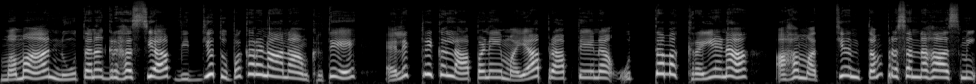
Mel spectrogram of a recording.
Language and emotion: Sanskrit, happy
